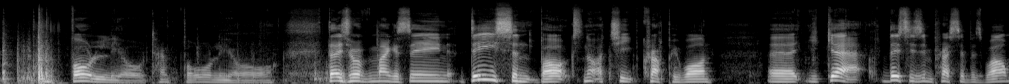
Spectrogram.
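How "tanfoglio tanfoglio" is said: word said the Italian way, put-on Italian accent. Reading the brand name on a box aloud: put-on Italian accent. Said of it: "I keep wanting to say that with an Italian accent".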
